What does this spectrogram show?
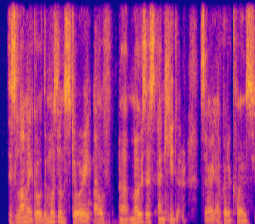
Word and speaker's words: Khidr: The Islamic story of Moses and Khidr, and that's spelled like Khidr, and I'm going to try and say Khidr because that's closer.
